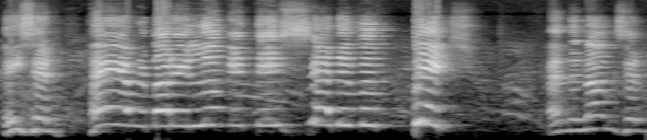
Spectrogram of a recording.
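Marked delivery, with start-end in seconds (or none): 0.7-3.5 high, raised-voice announcement; excited holler. Retold or imitated. Gardener showing everybody his huge fish, excited hollering. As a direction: holler it to the whole room, pitched high.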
